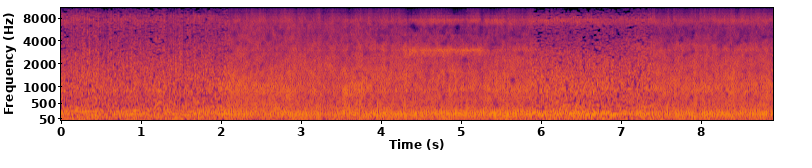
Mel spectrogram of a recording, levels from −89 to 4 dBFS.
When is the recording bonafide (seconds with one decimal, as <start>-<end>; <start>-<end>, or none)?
0.0-2.1; 5.9-7.4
